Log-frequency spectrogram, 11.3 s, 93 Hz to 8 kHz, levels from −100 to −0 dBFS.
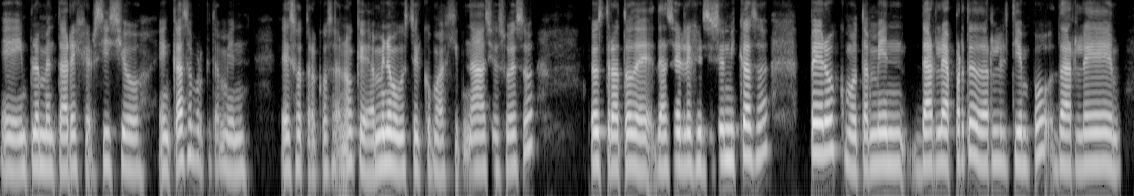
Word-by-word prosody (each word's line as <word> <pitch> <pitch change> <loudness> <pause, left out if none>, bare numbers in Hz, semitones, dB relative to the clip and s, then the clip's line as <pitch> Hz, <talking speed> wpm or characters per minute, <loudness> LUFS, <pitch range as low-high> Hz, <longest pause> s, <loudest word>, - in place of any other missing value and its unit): eh, 175 -2 -1
implementar 180 0 +1
ejercicio 180 -1 -4
en 180 0 -1
casa, 210 +5 +1
porque 205 -1 -11
también 175 -2 -5 0.3
es 175 +1 -2
otra 190 - -5
cosa, 180 +2 -8
¿no?, 205 0 -2
que 175 -3 -1
a - - -1
mí 190 +2 +5
no 200 - +8
me 185 - +5
gusta 180 0 -2
ir - - -15
como 170 +1 -6
a 165 - -3
gimnasios 180 +2 -4
o - - -1
eso. 260 +11 -2 0.5
Entonces, 200 0 +2
trato 190 0 +3
de 180 -2 +2
de 185 - +1
hacer 195 +2 +1
el 190 - -1
ejercicio 195 0 -1
en 215 - +4
mi 215 - +1
casa, 230 +3 +2 0.4
pero 250 +2 +6
como 185 -3 -2
también 195 +1 +1
darle, 195 +2 +3
aparte 210 +5 +1
de 230 - +3
darle 200 +1 0
el 200 - -9
tiempo, 200 +6 -1
darle 190 -1 +1
190 Hz, 225 wpm, -23 LUFS, 180-200 Hz, 0.5 s, no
